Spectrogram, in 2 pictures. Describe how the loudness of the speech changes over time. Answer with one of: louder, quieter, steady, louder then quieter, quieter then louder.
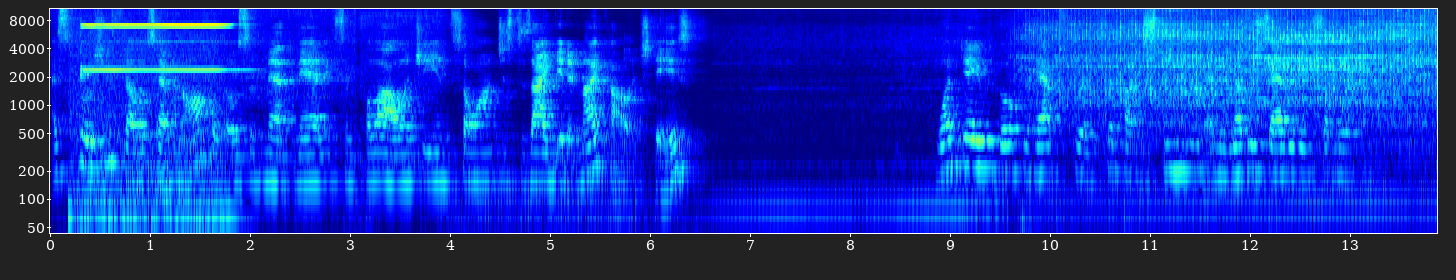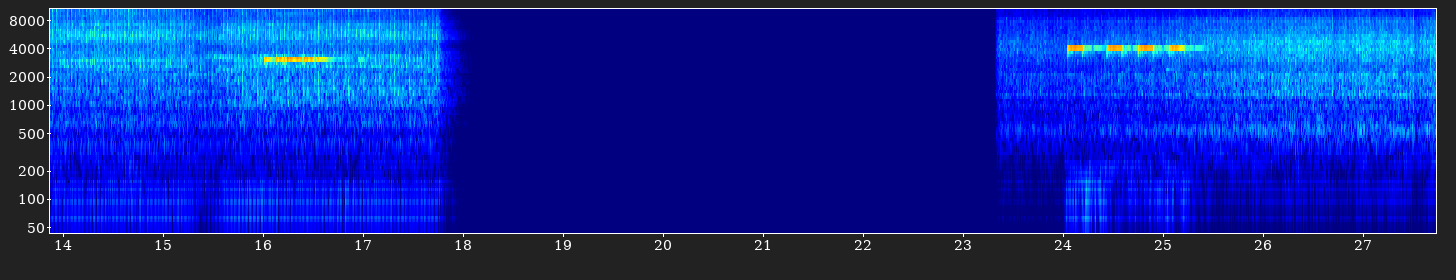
steady.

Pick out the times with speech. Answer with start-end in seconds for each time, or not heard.
0.0-6.4, 8.8-13.1.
